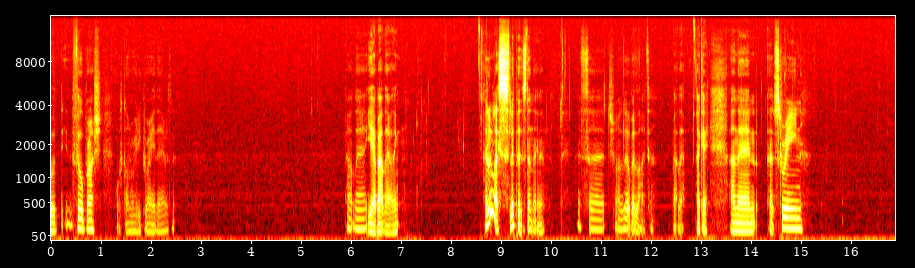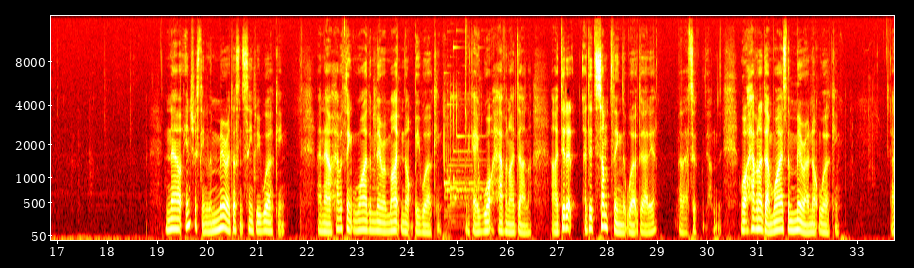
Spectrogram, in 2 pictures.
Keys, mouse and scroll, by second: 0.2-2.0 middle drag, 2.0-4.7 drag, 4.9-10.8 middle drag, 10.8-13.7 drag, 13.7 middle click, 14.2 f, 15.3 middle click, 15.8 click, 16.8 middle click, 17.6 click, 18.5-33.7 middle drag.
